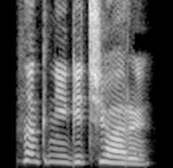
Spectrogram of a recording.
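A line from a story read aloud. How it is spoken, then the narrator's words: Whimpering. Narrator (Russian): захныкала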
